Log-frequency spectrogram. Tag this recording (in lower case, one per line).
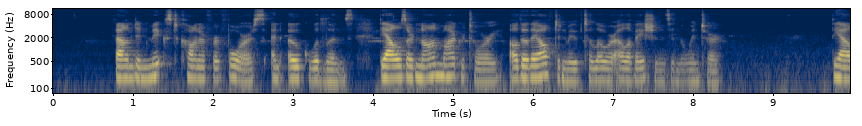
speech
